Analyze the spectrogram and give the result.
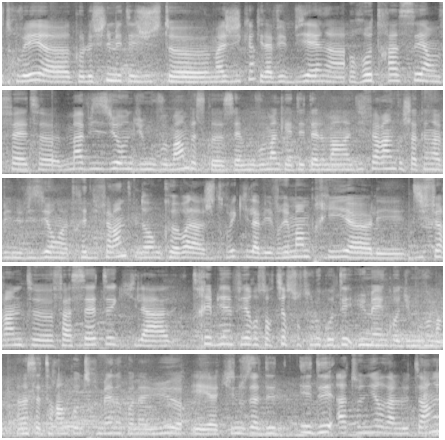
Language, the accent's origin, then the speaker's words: French; Occitanie, France; Moi je viens d'Ariège et par exemple sur l'Ariège on crée énormément de choses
